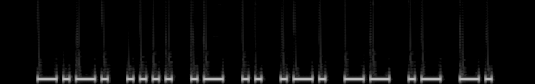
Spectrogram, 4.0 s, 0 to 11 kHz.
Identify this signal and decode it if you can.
Morse code, heard as a keyed tone, about 25 wpm, 700 Hz. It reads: CHAIRMAN
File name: Eight Letter Words - 25wpm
